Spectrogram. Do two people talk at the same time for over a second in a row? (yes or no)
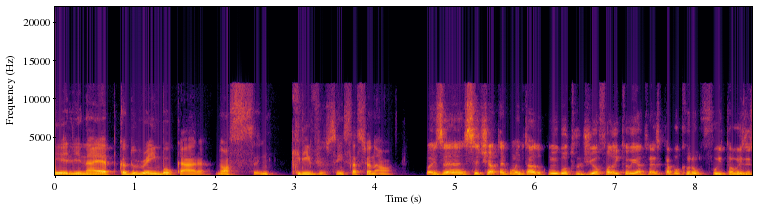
no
